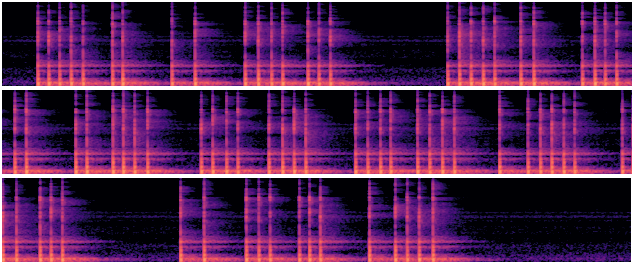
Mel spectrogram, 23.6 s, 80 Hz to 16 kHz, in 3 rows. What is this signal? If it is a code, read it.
Tap code, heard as knocks on wood, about 7 knocks a second, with room echo. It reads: WAS WRITTEN AND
